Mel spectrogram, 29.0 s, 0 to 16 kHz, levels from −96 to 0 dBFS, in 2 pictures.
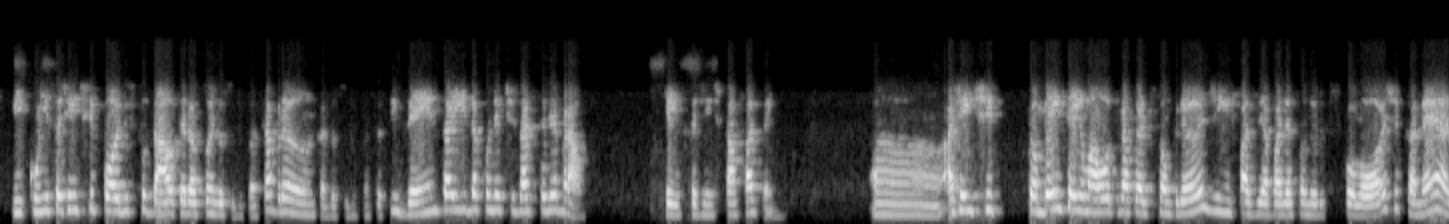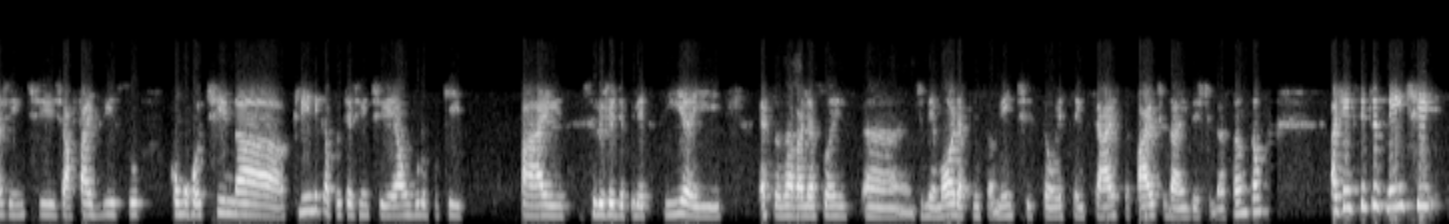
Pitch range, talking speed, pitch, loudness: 170-245 Hz, 160 wpm, 195 Hz, -17 LUFS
